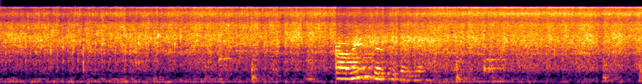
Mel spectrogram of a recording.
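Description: Shallots, green chillies and curry leaves sizzling in hot oil in a frying pan, with a spatula stirring and scraping through them. Chopped bottle gourd is tipped in partway through.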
